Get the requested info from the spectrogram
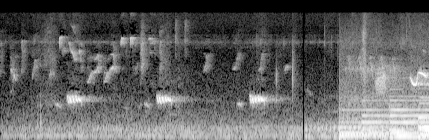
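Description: Faint bird calls: three short, clear notes about a second and a half apart, with softer high chirps between them. Background music with held tones comes in about five seconds in.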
